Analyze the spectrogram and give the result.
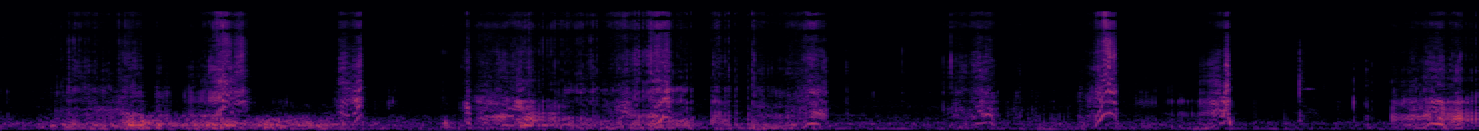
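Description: A hand repeatedly pulls the yellow plastic coil zipper of a polyester Minion fabric pencil case open and closed, close up. Each pull makes a raspy, rattling zip with a low, heavy body and brief quiet pauses between strokes.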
